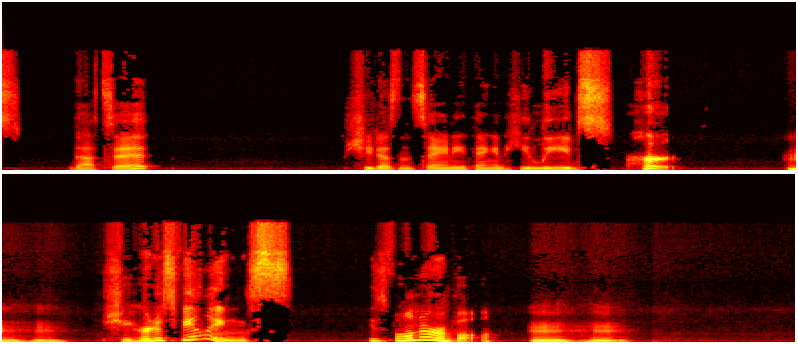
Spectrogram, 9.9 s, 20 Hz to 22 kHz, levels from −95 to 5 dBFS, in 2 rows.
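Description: Speech, with automatic gain rising between 2.24 and 6.57 s. The level climbs by about 7 dB over those four seconds. Voice and background noise swell together. The gain control judged the input too quiet and slowly pushed its gain upward.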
